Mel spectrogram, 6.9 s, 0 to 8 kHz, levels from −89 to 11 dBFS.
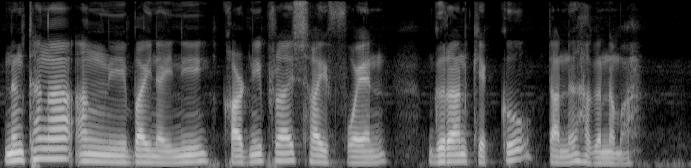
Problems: none marked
